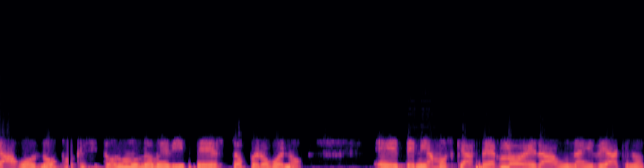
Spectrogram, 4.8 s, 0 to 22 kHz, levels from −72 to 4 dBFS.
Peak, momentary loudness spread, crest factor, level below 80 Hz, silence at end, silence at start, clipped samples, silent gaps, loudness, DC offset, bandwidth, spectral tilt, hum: -8 dBFS; 5 LU; 12 dB; -36 dBFS; 0 s; 0 s; under 0.1%; none; -20 LUFS; under 0.1%; 4.7 kHz; -7.5 dB/octave; none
